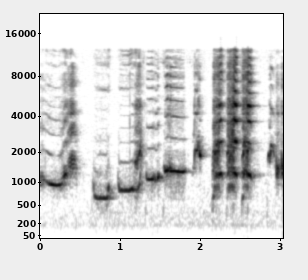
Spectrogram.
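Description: A magpie gives a run of odd, robot-like notes: nasal, harmonic toots and whistles that jump between low and higher pitches in quick, uneven bursts.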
